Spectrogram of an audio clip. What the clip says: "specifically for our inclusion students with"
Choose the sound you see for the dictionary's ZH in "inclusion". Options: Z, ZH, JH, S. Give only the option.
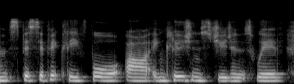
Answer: ZH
